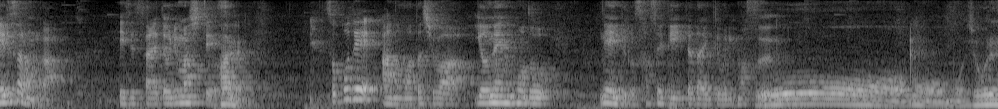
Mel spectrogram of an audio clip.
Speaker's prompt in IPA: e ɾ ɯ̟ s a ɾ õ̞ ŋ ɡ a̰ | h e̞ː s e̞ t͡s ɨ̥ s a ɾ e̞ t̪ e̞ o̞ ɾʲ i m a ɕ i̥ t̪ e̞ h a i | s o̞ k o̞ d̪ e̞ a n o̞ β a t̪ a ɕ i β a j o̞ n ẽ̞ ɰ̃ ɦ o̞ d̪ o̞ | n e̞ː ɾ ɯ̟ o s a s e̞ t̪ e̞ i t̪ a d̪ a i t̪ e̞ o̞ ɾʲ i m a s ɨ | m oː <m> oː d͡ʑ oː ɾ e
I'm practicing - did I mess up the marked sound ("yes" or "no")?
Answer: no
